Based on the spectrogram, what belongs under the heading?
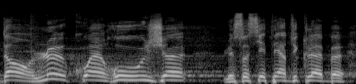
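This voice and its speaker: A male arena announcer with a very high, projected voice introduces kickboxers in a ceremonial way. He draws out the names theatrically, with music playing clearly behind him. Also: slow pace, in a large hall. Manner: theatrical projected calls, stretching out fighters' names. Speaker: ring announcer at a kickboxing event.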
